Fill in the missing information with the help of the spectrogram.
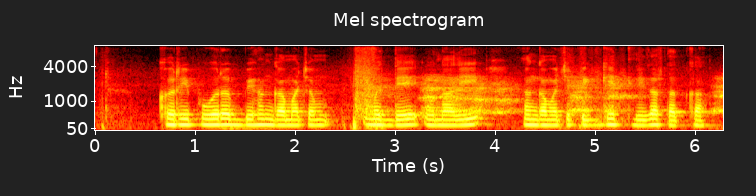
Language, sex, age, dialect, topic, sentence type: Marathi, male, 18-24, Standard Marathi, agriculture, question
